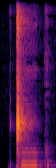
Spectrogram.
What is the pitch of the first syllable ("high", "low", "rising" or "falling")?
high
